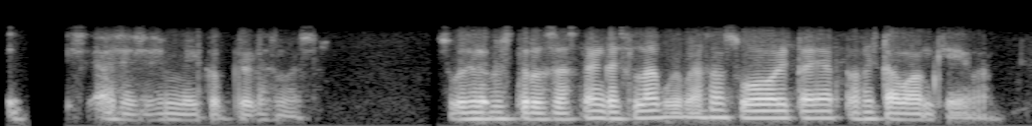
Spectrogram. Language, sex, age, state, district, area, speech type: Kashmiri, male, 30-45, Jammu and Kashmir, Pulwama, urban, conversation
